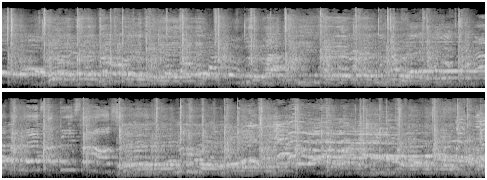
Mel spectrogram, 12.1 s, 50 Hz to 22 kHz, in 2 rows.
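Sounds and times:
congregation singing: 0:00.0 - 0:12.0
hand clapping: 0:00.0 - 0:12.0.

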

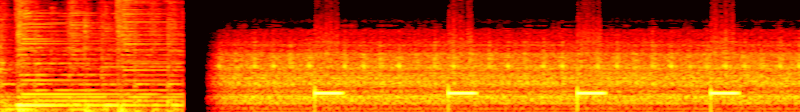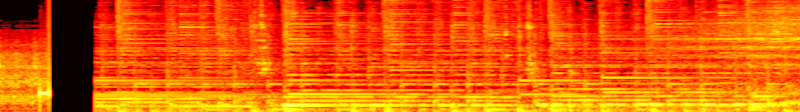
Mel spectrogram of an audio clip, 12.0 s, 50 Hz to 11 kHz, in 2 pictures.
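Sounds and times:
short loud beeps: 0:02.4 - 0:02.6, 0:03.4 - 0:03.6, 0:04.4 - 0:04.6, 0:05.4 - 0:05.6
background music: 0:06.8 - 0:12.0.

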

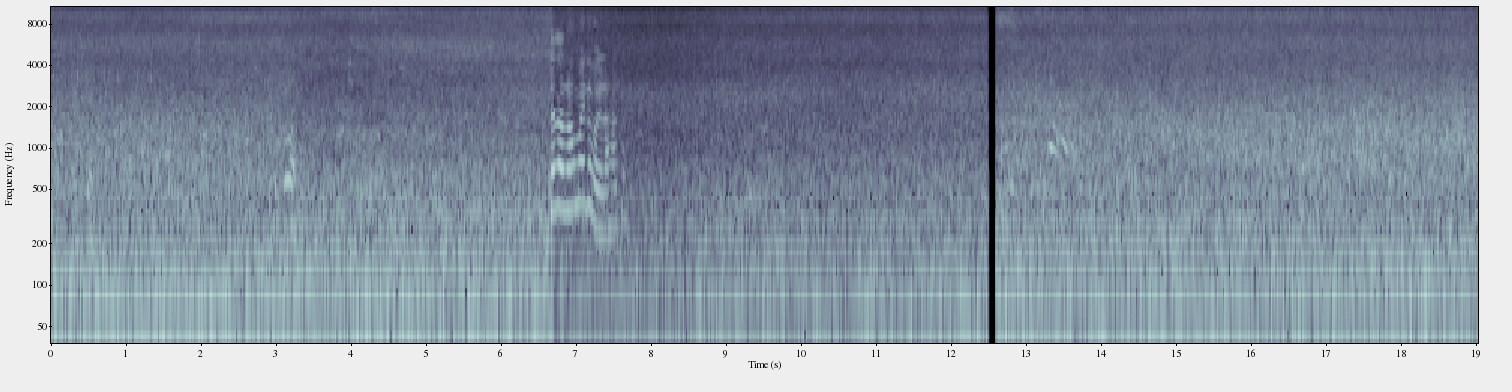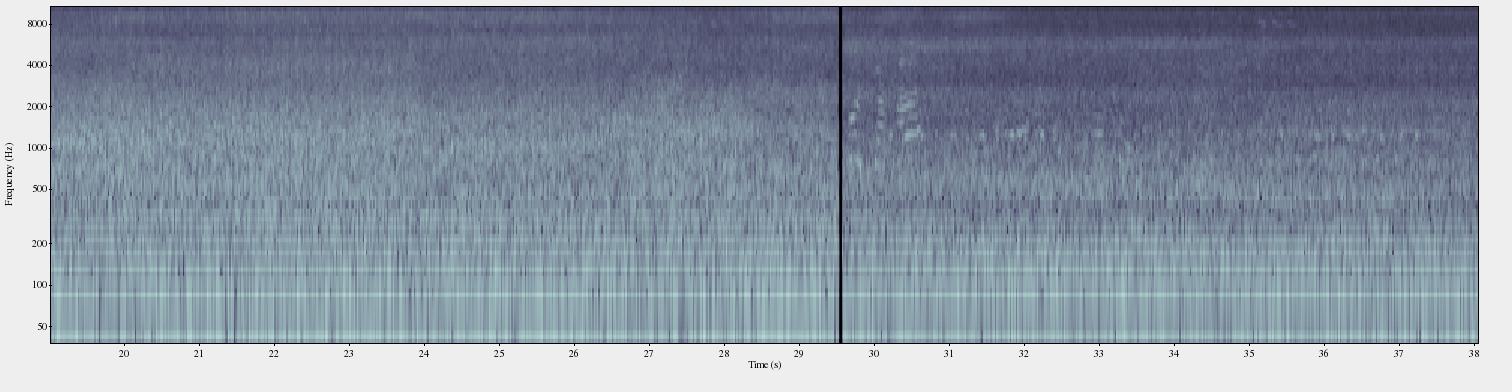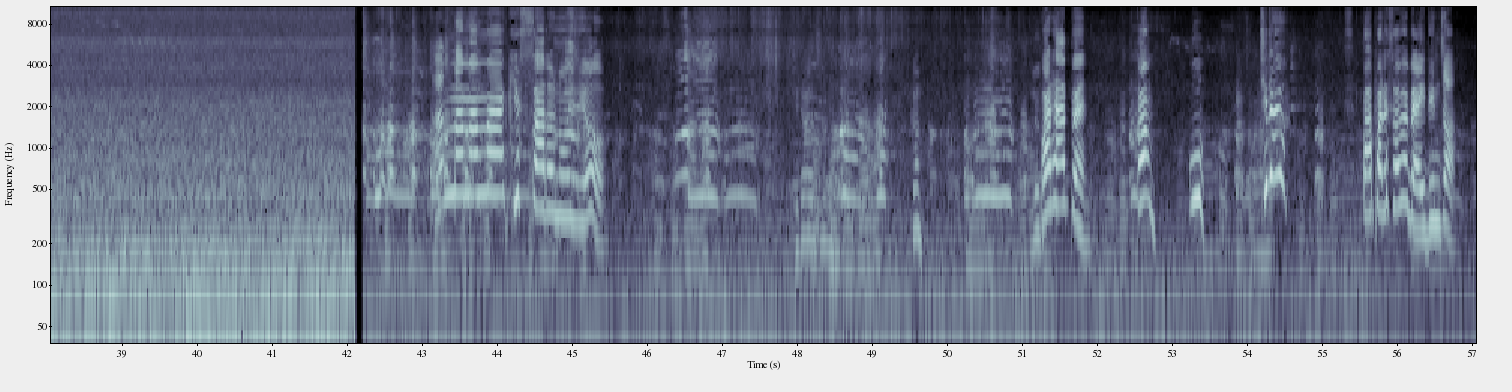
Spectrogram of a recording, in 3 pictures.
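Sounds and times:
water rushing over weir: 0:00.0 - 0:45.8.

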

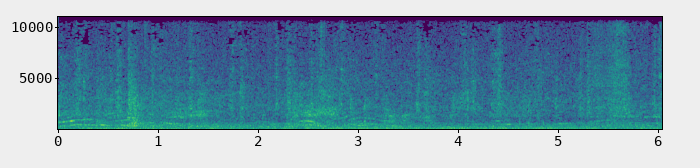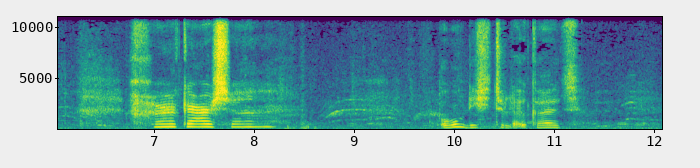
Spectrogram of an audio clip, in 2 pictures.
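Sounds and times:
low hum of shop background: 0:00.0 - 0:12.0.

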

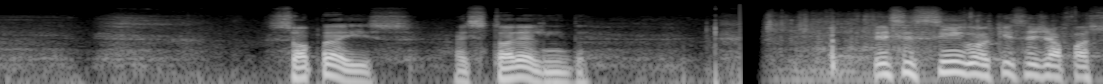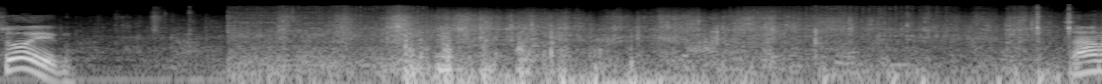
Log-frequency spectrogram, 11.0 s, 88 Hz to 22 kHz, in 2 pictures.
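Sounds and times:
bike tyre and wind rumble: 0:06.6 - 0:11.0
bike knocks and rattles: 0:06.7 - 0:11.0.

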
